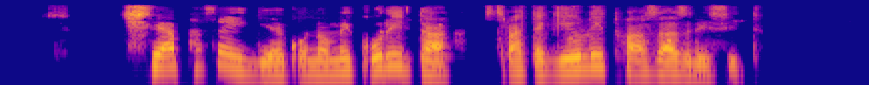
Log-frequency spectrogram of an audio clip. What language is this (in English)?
Georgian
